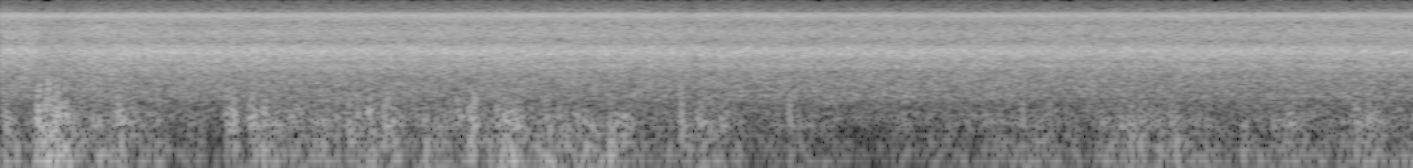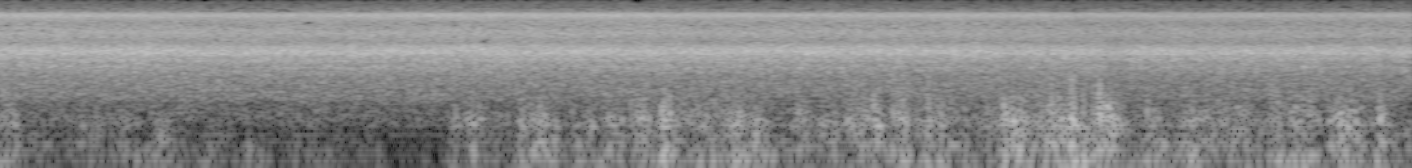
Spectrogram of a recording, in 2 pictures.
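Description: Heavy rain falling steadily in a constant hiss, with gusts of wind buffeting the microphone now and then, most in the last few seconds.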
